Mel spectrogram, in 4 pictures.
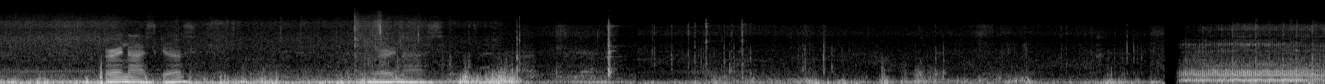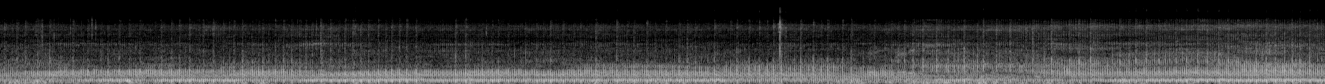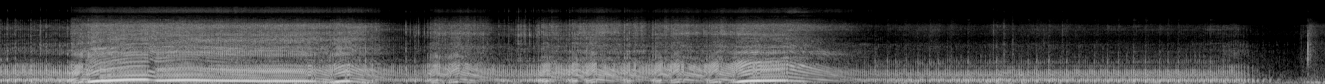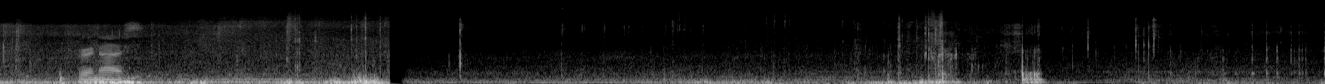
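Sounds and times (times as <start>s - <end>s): chainsaw engine running: 11.8s - 40.0s.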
